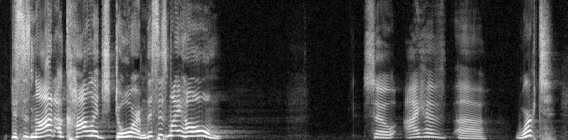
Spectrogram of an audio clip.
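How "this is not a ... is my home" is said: mock fed-up, high, angry, frustrated yell. Recounting a man cursing at her outside her home, retelling a frustrated yell. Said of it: "I just yelled".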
